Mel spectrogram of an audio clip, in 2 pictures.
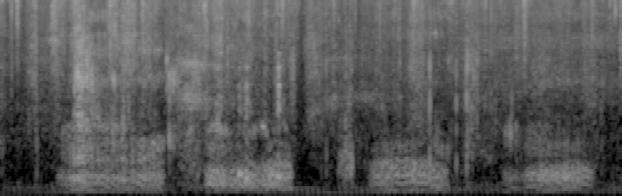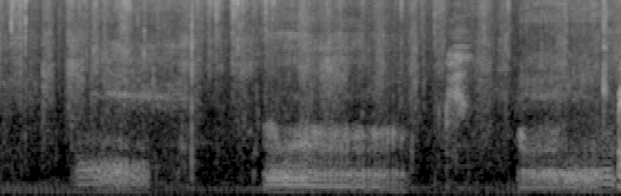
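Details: Puppies outside play fighting, producing repeated growling bursts of about a second each separated by short pauses, rough and throaty, with a faint voice nearby.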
